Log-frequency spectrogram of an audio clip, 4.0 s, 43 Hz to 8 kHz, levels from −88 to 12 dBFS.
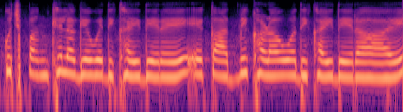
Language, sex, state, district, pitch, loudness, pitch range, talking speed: Hindi, female, Uttarakhand, Uttarkashi, 240 Hz, -11 LUFS, 230-255 Hz, 220 wpm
